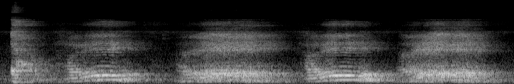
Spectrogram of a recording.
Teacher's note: मतलब हे उच्चारण नहीं करना है, छोटा सा हे आएगा, क्योंकि पूरा हे की तरह नहीं आएगा। यही है, विसर्ग का जो उच्चारण है वो ह को लेकर के आएगा, लेकिन समय उस ह के उच्चारण का आधा देना है, इसीलिए अर्ध कहा जाता है, हाफ नहीं लगना चाहिए।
